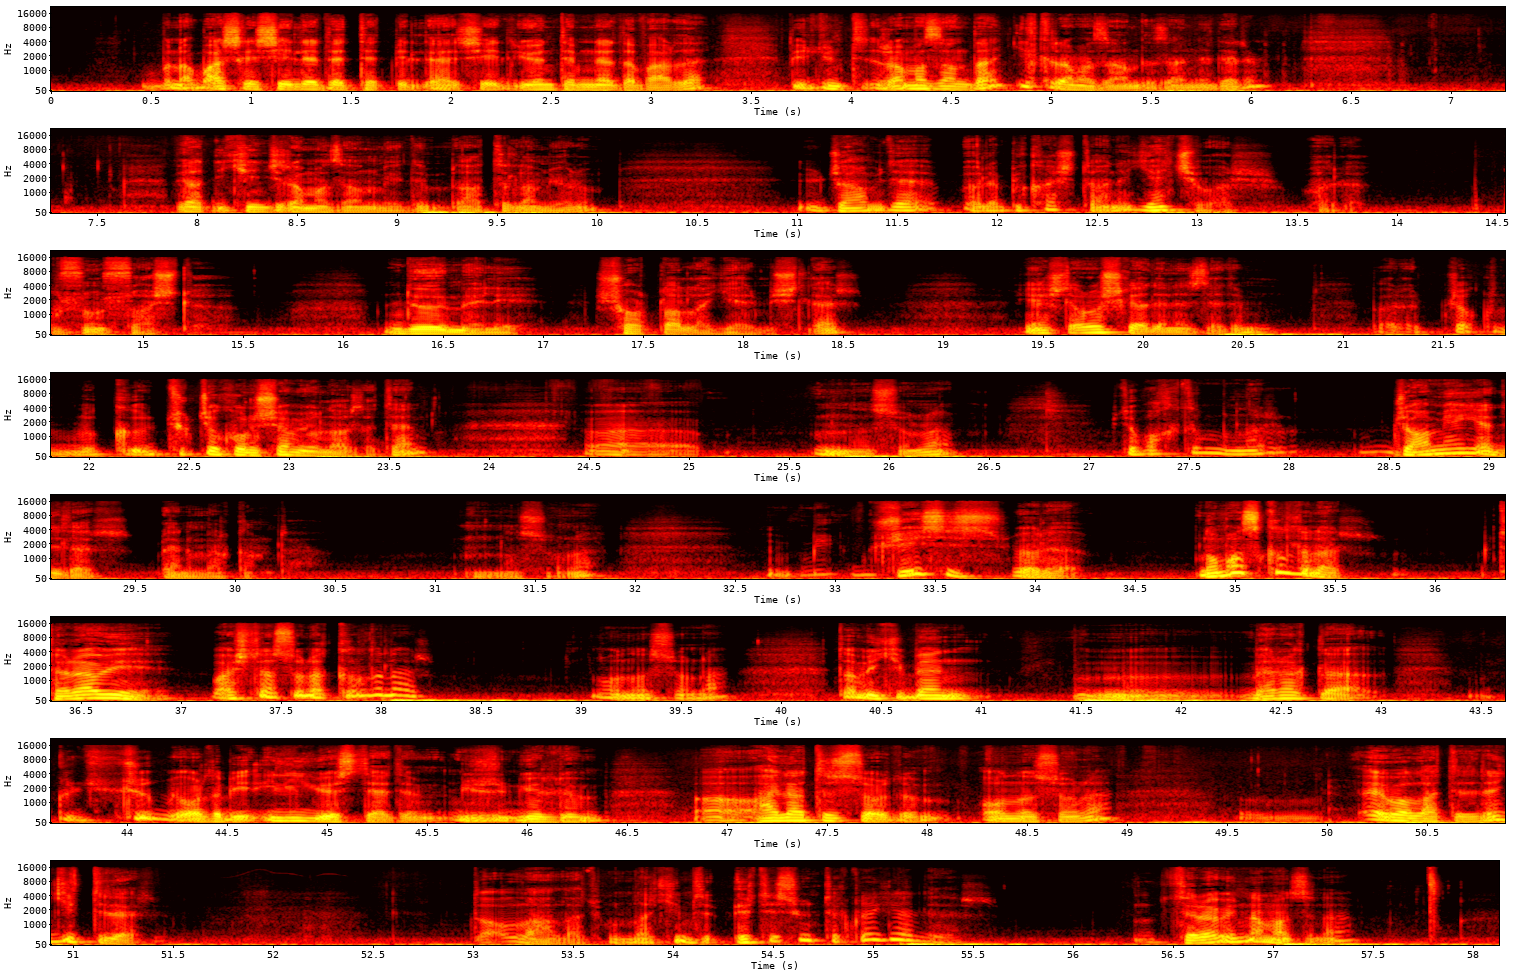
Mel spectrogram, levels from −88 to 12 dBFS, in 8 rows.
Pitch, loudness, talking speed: 130 Hz, -20 LUFS, 95 wpm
